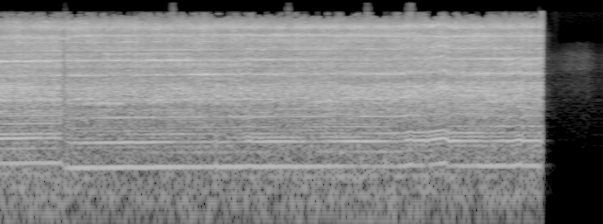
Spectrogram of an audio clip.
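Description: Race car engine held at full throttle through the esses at Virginia International Raceway in a racing video game, a loud steady high-revving drone with a brief pitch dip early on and only slight rises, ending abruptly.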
